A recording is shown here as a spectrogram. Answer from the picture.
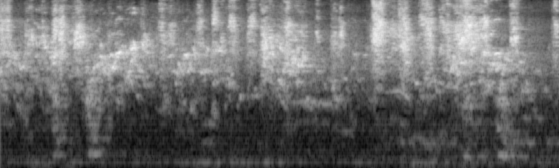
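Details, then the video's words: Budgerigars of a happy colony chirping together, a steady dense wash of high, raspy twitters and sharp squeaks with loud peaks near the end. "Budgies Happy Colony Chirping Sounds"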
